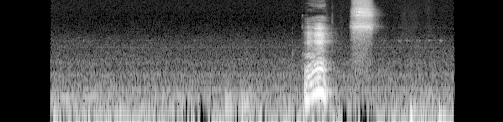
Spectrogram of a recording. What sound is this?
GRUNT SSHH
This is the sound of a man grunting.
grunt, man, shh, speak, voice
